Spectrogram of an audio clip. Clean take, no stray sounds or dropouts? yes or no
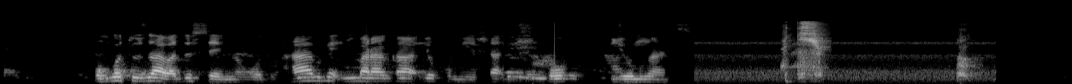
no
